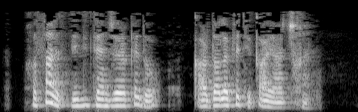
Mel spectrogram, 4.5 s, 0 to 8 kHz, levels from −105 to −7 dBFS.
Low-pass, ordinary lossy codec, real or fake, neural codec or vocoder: 7.2 kHz; MP3, 24 kbps; real; none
